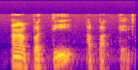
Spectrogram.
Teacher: There is no link between two words, petit and appartement.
